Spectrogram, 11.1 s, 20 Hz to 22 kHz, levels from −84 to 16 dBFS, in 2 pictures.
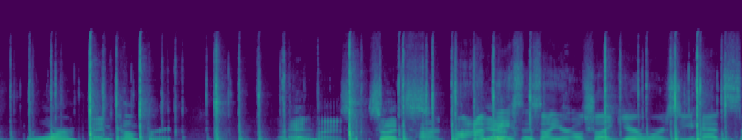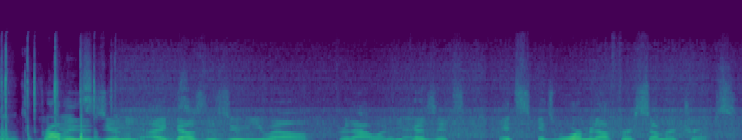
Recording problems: household noises; loud; throughout; 5 dB below the speech

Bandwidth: 17 kHz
